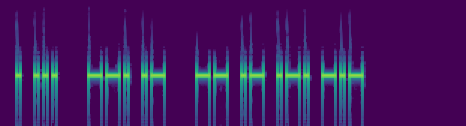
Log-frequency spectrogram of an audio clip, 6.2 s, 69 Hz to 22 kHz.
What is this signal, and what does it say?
Morse code, heard as a keyed tone, about 20 wpm, 700 Hz. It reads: ES GA MARK
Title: Speed-Racing Common QSO Phrases Encore - 20wpm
